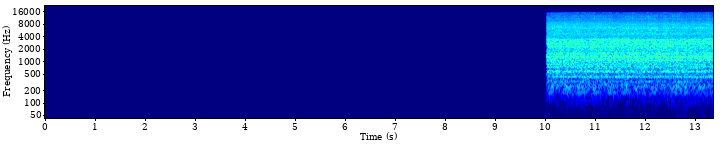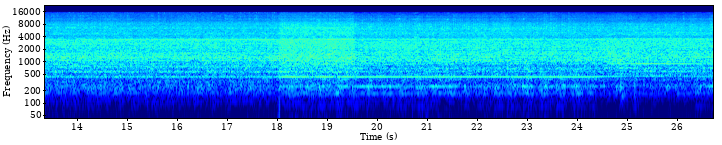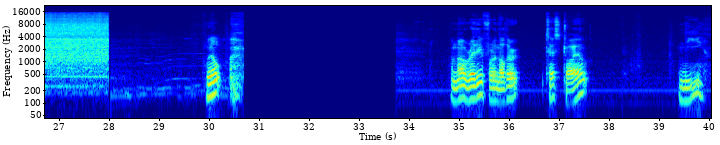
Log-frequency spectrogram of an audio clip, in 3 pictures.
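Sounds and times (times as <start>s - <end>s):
power tool running with hiss: 10.0s - 28.0s.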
